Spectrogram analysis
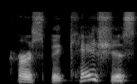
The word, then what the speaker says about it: perspicacious: example she was a perspicacious Observer of human behavior and was able to pick up on subtle cues that others might miss when it comes to pronunciation stress the fourth syllable Asus Asus another key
